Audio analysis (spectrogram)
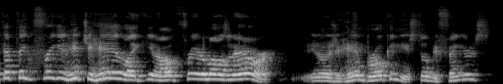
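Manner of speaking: very high, loud, rushed alarm; worried buddy, loud and shrill with worry; panicked friend. Retold or imitated. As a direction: freak out over a hand that might be broken. Mike freaks out about the hand.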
